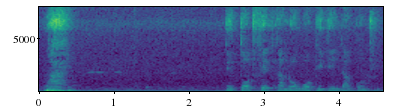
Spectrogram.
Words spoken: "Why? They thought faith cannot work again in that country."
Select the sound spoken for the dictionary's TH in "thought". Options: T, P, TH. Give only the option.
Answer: T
